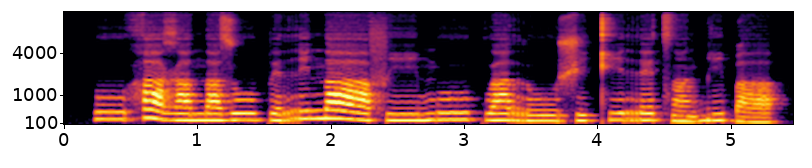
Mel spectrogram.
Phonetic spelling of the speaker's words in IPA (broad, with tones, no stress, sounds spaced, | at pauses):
uː˨ h a˦˨ ɣ a˨ n a˨ z uː˨ p ɪ˨ r i˦ n aː˦˨ f iː˨ m uː˦ kʷ a˦ r uː˨ ʃ i˨ kʰ i˦ r e˦ t͡s ã˨ ɡ͡b i˦ ɓ a˨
